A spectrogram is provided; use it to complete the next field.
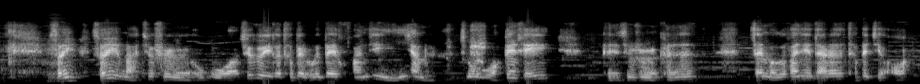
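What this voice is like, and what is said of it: Strong Beijing accent, heavy erhua. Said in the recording (Chinese): “你现在的北京北京这个腔调非常的严重，就是以以至于以至于让我真的没有觉得你是一个成都人 ... 你的这个儿化音非常的严重”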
